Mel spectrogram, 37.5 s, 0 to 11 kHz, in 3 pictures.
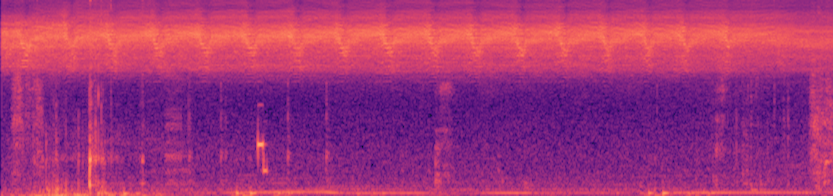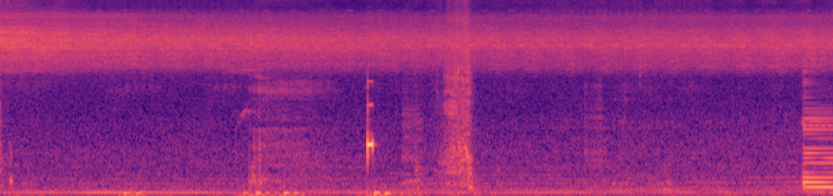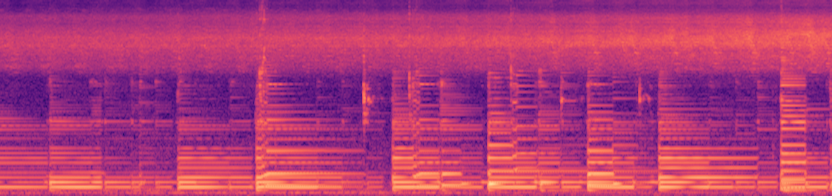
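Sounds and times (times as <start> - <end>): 
cicadas: 0.0 - 37.4
blues music: 24.6 - 37.4.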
